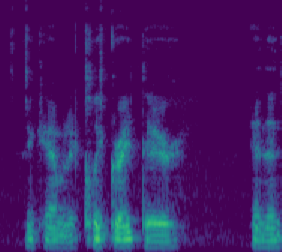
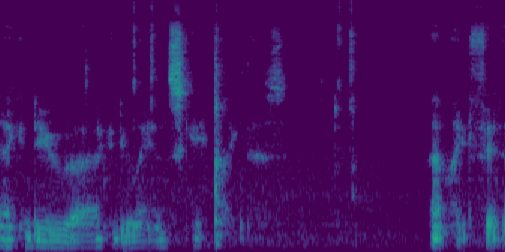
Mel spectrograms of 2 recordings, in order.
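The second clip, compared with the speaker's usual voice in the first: soft under-the-breath whisper to herself; hushed thinking-aloud whisper; whispered aside; 12 dB quieter than usual. Real, not acted. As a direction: mutter it quietly while working the mouse. Teacher mutters to self at computer.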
